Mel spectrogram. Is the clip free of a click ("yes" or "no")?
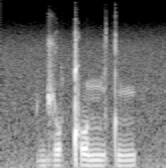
no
